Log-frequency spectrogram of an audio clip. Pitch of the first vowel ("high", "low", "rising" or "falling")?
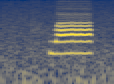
high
